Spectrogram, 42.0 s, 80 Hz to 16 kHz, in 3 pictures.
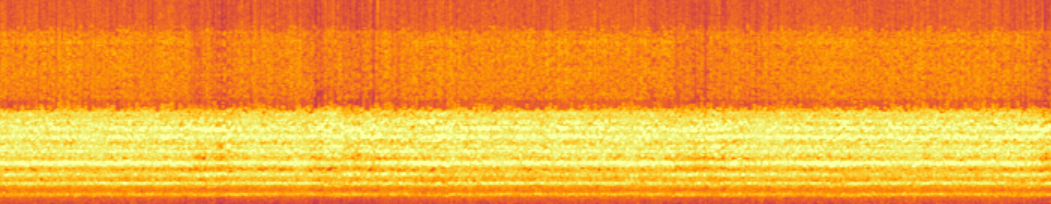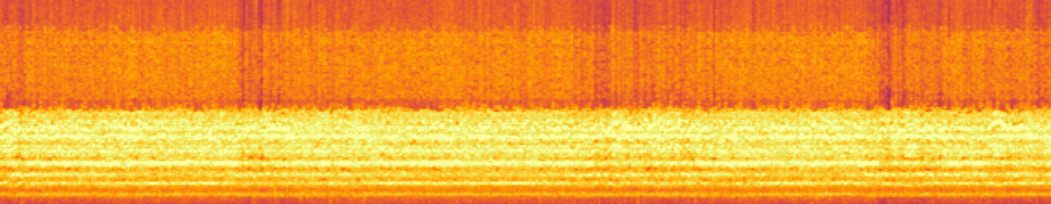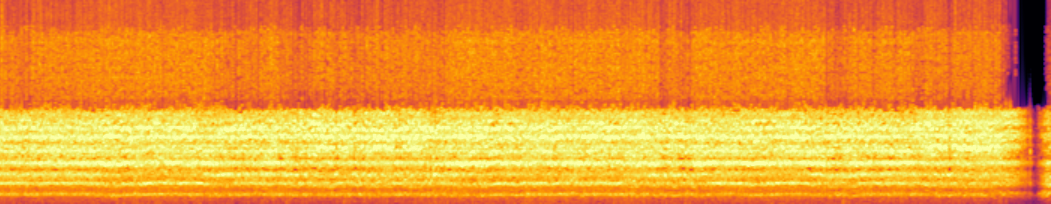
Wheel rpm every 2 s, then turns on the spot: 230, 230, 230, 230, 230, 230, 230, 220, 220, 230, 230, 220, 220, 220, 230, 230, 210, 210, 230, 220, 170.
none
